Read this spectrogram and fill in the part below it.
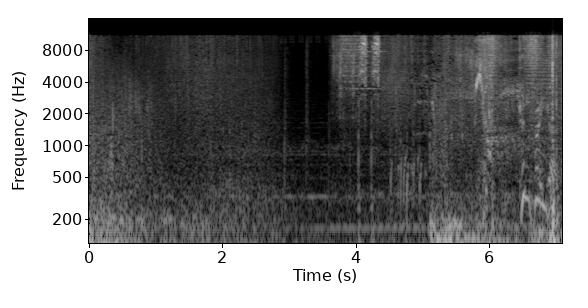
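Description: A Confringo fire spell blast in Hogwarts Legacy, a deep rumbling explosion with a whooshing burst that swells loudly near the end over a continuous game soundscape, with a voice speaking in between.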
